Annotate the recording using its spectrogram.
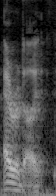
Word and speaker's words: erudite: I spent a full day trying to figure out in my head how you could come to the conclusion that erudite is pronounced anything other than erudite. – Mm. – And I was like, maybe, just maybe, it's like the long U as in usual.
